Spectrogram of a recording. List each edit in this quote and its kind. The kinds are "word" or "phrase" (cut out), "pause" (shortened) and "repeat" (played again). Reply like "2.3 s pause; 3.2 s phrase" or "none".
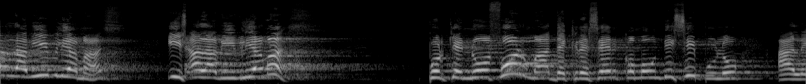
1.8 s word; 4.9 s word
